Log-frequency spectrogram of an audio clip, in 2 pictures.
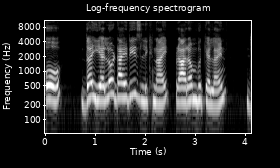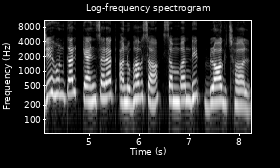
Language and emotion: Maithili, neutral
